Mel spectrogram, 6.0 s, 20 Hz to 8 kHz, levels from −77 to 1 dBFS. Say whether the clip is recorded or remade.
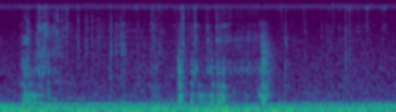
recorded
